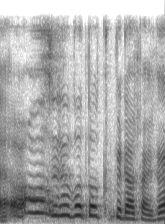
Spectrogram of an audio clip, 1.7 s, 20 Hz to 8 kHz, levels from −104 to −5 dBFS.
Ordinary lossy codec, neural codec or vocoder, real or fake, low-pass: none; autoencoder, 22.05 kHz, a latent of 192 numbers a frame, VITS, trained on one speaker; fake; 7.2 kHz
